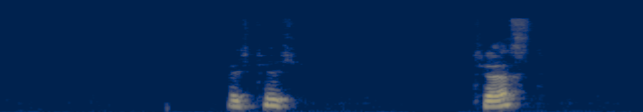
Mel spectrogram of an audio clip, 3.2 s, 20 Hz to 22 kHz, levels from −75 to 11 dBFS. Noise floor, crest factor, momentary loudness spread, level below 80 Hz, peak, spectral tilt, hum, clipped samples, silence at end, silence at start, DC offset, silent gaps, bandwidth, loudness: -74 dBFS; 22 dB; 10 LU; -68 dBFS; -8 dBFS; -7 dB/octave; none; under 0.1%; 0.6 s; 1.15 s; under 0.1%; none; 12.5 kHz; -26 LUFS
